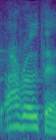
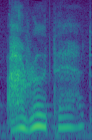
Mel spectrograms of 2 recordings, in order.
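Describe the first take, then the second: First: I wrote that said as a falling, proud statement, higher and louder, stress on wrote; delighted claim. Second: I wrote that rising into a wondering question, stress on wrote; childlike question. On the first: Master telling Boda proudly, high and delighted. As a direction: announce it with gleeful pride. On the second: Master marveling at the recited teaching, rising wonder. This childlike, you know, look. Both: Retold or imitated.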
